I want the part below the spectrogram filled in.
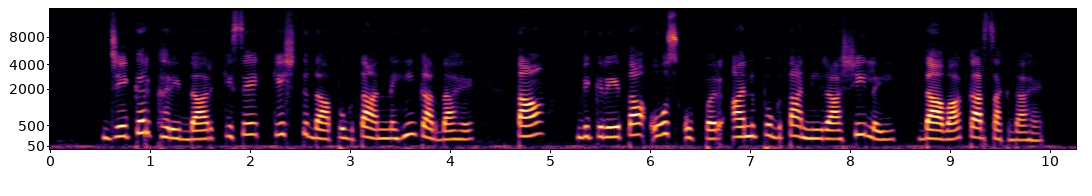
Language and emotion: Punjabi, neutral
